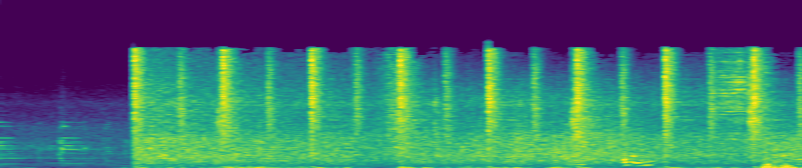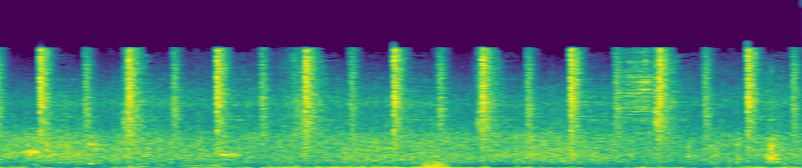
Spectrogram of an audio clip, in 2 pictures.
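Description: Wind buffeting the microphone of a handheld camera, a loud rushing noise with a gusty low rumble that starts abruptly about a second in. Rapid clicks and knocks run through it as the camera is carried across a wooden footbridge.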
